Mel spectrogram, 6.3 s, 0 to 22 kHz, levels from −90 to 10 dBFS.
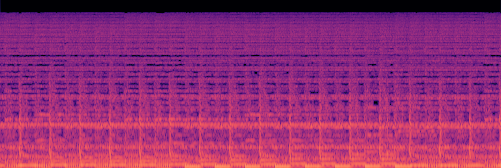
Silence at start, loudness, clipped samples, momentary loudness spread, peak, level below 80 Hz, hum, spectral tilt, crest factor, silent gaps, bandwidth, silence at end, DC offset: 0 s; -20 LUFS; under 0.1%; 1 LU; -4 dBFS; -22 dBFS; none; -4.5 dB/octave; 14 dB; none; 16 kHz; 0 s; under 0.1%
